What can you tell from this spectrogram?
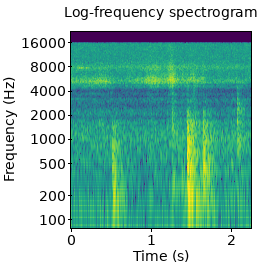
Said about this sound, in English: The lid opens like that.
